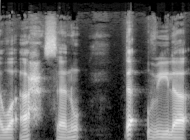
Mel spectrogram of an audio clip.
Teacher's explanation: اور نون تنوین کا یہاں ادغام مع الغنہ ہے، وَأَحْسَنُ تَأْوِيلًا حمزہ کو جھٹکے سے ادا کریں گے ، وی ہے مدہ ہے، لا یہاں الف مدہ میں تبدیل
